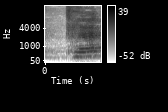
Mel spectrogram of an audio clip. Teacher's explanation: ख कैसा है, अघोष महाप्राण है।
